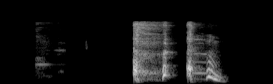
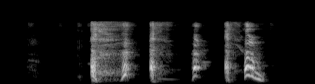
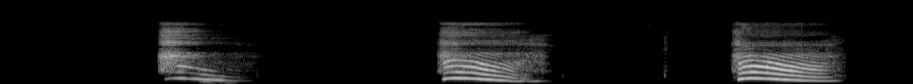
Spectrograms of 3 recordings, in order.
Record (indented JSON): {
  "cough_length": "2.7 s",
  "cough_amplitude": 27684,
  "cough_signal_mean_std_ratio": 0.33,
  "three_cough_length": "3.2 s",
  "three_cough_amplitude": 26164,
  "three_cough_signal_mean_std_ratio": 0.36,
  "exhalation_length": "9.1 s",
  "exhalation_amplitude": 15017,
  "exhalation_signal_mean_std_ratio": 0.4,
  "survey_phase": "beta (2021-08-13 to 2022-03-07)",
  "age": "45-64",
  "gender": "Female",
  "wearing_mask": "Yes",
  "symptom_cough_any": true,
  "symptom_sore_throat": true,
  "symptom_headache": true,
  "symptom_onset": "3 days",
  "smoker_status": "Never smoked",
  "respiratory_condition_asthma": false,
  "respiratory_condition_other": false,
  "recruitment_source": "Test and Trace",
  "submission_delay": "1 day",
  "covid_test_result": "Positive",
  "covid_test_method": "RT-qPCR",
  "covid_ct_value": 11.6,
  "covid_ct_gene": "ORF1ab gene"
}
